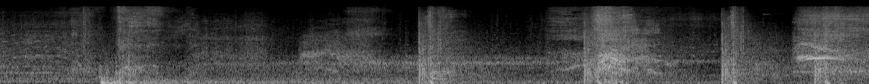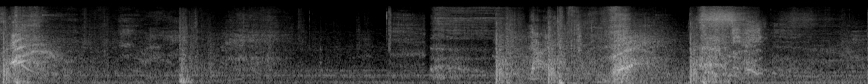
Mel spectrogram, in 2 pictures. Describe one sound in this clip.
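A pistol fires sharp, loud shots now and then.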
